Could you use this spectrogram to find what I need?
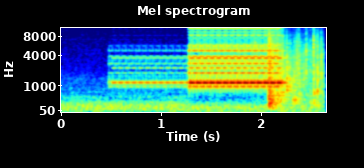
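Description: A landline telephone rings in a bedroom with a steady, rapidly trilling electronic tone that starts moderately and then grows louder before cutting off. No voices.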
